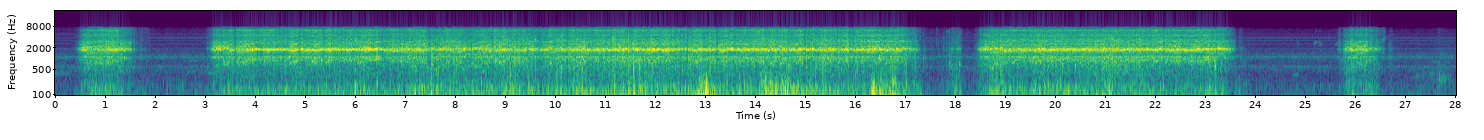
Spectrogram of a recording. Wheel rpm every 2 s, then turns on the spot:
90, 70, 230, 210, 170, 220, 230, 230, 120, 140, 230, 140, 10, 20.
none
